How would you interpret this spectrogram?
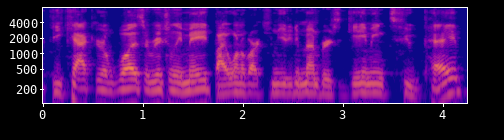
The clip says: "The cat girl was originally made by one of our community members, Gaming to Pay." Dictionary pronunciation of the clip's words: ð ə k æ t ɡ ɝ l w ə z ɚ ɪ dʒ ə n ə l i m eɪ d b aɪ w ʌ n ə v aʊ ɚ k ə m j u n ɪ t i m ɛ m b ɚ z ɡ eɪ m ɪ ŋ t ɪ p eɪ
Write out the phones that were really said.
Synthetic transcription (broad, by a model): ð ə k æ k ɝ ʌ w ə z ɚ ɪ dʒ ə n l i m eɪ d b aɪ w ʌ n ə v aʊ ɚ k m j u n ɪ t i m ɛ m b ɚ z ɡ eɪ m ɪ ŋ t ɪ p eɪ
